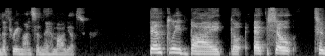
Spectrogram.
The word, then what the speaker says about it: Himalayas: If if you're not familiar with the pronunciation, we pronounce it Himalayas.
